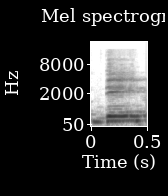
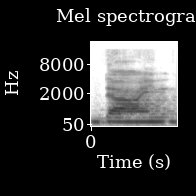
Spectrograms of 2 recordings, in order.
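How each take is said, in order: First: The vowel is said as separate e and i. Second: The vowel is said as ai, like eye. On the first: The speaker calls it wrong. "nggak baca what is thine hobby, itu salah" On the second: The speaker calls it right. "huruf E I dibaca A I dalam bahasa Jerman"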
